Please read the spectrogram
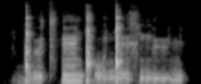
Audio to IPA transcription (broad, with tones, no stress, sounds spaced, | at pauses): ɡ͡ǃ ø˨ t͡sʼ ẽ˦ ǃʼ o˨ ŋ͡ǃ e˨ x ɲ y˨ n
